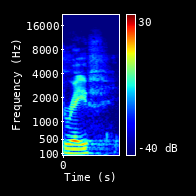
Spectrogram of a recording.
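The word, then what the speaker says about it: Ralph: all by rayfon Williams and yes it is pronounced Rafe his Widow in her biography of him said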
